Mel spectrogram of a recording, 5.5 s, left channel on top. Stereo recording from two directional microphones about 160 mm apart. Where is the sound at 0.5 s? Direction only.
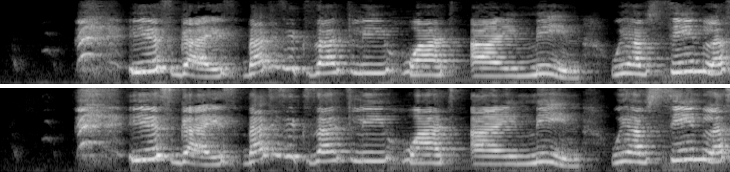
15° right (ahead or behind).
